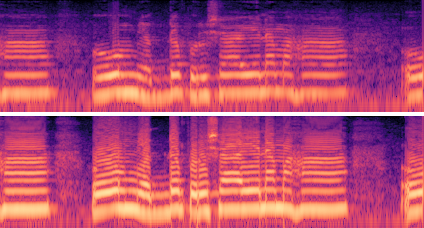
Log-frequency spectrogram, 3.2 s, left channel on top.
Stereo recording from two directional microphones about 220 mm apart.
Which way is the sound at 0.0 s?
40° right (ahead or behind).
